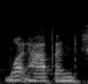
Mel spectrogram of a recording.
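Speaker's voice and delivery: low, soft question from the mouth's corner; side-of-mouth aside. Retold or imitated. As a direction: ask covertly out of the side of your mouth. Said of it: "talk out of the side of your mouth".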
